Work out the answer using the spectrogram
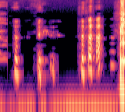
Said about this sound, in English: …'s been belching. I'm just gonna let it go.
